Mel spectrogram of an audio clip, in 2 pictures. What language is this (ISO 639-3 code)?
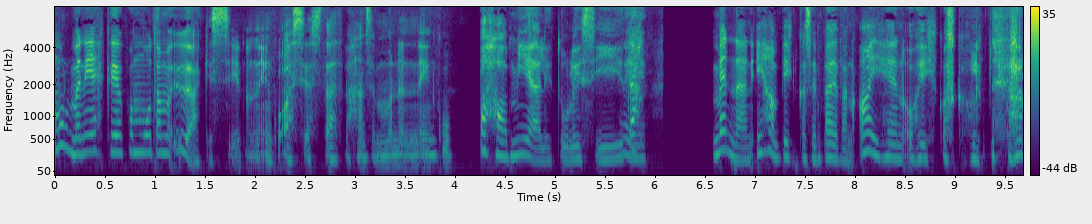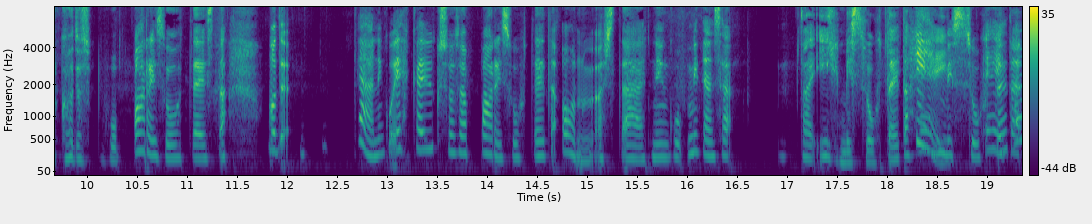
fin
